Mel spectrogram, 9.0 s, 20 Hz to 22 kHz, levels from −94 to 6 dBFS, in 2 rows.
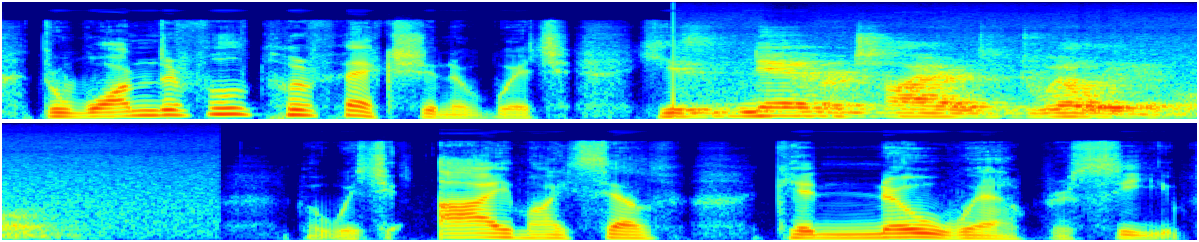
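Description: Gain pumping runs through this whole speech recording: the gain ducks by around 5 dB under each loud syllable, likely from excessive gain driving a fast limiter. Switch to a distant microphone from 2.51 to 5.29 s: the speech suddenly turns roomy and thin, with little level change and room noise around 30 dB below it, likely because the close microphone dropped out.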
